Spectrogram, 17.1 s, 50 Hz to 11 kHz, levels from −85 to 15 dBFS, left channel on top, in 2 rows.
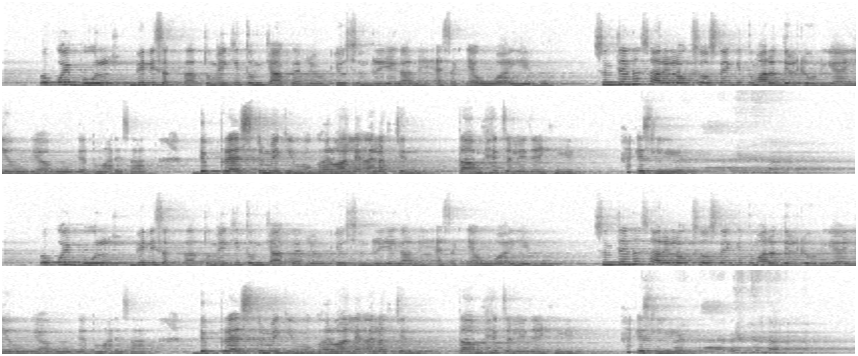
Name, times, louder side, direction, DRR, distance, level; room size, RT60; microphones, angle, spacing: voice 1, 0.4-5.5 5.9-12.7 13.1-14.3 14.7-15.4, left 2 dB, 15° left, 7 dB, 0.4 m, -26 dB
voice 2, 14.9-16.7, right 3 dB, 70° right, 2 dB, 0.9 m, -37 dB
12.5 x 7.4 x 8.0 m, 2.7 s
head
